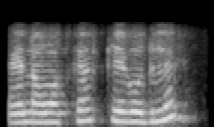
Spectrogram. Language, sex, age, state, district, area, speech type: Odia, male, 30-45, Odisha, Sundergarh, urban, conversation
